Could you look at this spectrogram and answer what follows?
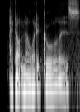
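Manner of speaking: secretive, conspiratorial, just-between-us confiding tone. Terry leans in at the bar to answer, conspiratorial. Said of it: "leans in conspiratorially and he says".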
